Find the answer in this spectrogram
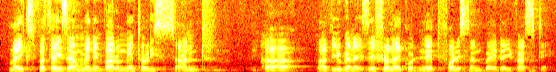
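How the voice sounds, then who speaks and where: This environmentalist, a man in his thirties with a Ugandan English accent, testifies earnestly before a tribunal, his emphasis growing as he speaks. His mid-range voice moves at a quick pace, picked up by a podium microphone on a large, dark conference stage.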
